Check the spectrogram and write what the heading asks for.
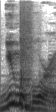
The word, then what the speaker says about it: UMEBURA: UMEBURA is how you pronounce it.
